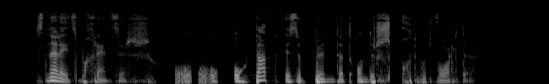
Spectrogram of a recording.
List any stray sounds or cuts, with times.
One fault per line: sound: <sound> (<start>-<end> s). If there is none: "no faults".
sound: laugh (1.7-2.2 s)
sound: dropout (3.9-4.0 s)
